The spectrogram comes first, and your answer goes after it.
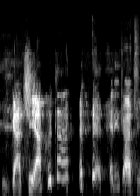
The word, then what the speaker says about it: Gachiakuta: Chakia, it's Chakichua. I think that's what it's got the weirdest name and pronunciation.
